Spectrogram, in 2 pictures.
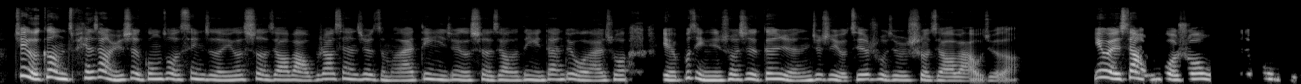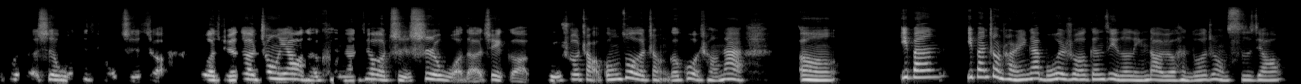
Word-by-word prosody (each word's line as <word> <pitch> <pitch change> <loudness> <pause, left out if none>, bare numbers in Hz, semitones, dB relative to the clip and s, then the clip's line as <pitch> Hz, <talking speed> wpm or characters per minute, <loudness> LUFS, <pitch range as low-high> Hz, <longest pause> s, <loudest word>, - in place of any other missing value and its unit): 这 405 -3 +4
个 250 - +8
更 300 -1 +4
偏 280 +5 -1
向 310 -6 +1
于 205 - +3
是 245 +3 0
工 250 +3 +1
作 250 -2 -1
性 235 +2 -1
质 215 -1 -2
的 195 -1 -1
一 195 - -1
个 210 +2 -1
社 220 +1 -2
交 210 0 -2
吧， 205 -2 -2
我 185 - -5
不 200 - -8
知 240 - -3
道 250 0 -1
现 255 +1 -4
在 235 - 0
是 230 0 -2
怎 205 -1 -5
么 185 -1 -4
来 190 +1 -2
定 245 +5 -2
义 220 -3 0
这 210 +1 -3
个 195 0 -1
社 200 +1 -2
交 200 0 -2
的 190 0 -2
定 210 +2 -1
义， 195 - 0
但 225 +2 -3
对 245 +2 -2
我 200 -3 0
来 185 0 -4
说， 220 +3 -2 0.4
也 210 -3 +2
不 195 - -5
仅 245 -9 +2
仅 195 0 +3
说 230 +4 +1
是 235 +2 +1
跟 255 +3 +2
人 185 -3 -1
就 225 +4 0
是 220 0 -2
有 180 -4 -1
接 225 +7 -1
触 225 -1 -2
就 205 +1 -2
是 195 - -2
社 205 +1 -2
交 185 -2 -3
吧， 175 -1 -4
我 - - -5
觉 180 - -11
得。 - - -9 0.7
因 330 +2 +1
为 275 -6 +7
像 290 +4 +5
如 230 +2 -2
果 235 -3 +2
说 250 +5 +2
我 240 - +2
是 485 - -17
雇 255 -2 -3 0.2
主 330 - -13
或 230 -2 -3
者 - - -10
是 230 - +1
我 205 -2 +2 0.2
自 235 - -7
己 - - -6
是 205 - -18
求 - - -14
职 340 - -7
者， - - -8 0.4
我 210 -2 +5
觉 195 0 +2
得 240 0 +3
重 270 +4 +2
要 250 -1 +4
的 195 -3 0
可 195 - -11
能 180 - -3
就 220 +2 0
只 195 -3 -1
是 240 +7 +3
我 200 -5 0
的 - - -5
这 205 -1 0
个 - - -7 0.2
比 180 - 0
如 175 - -2
说 230 +5 -2
找 215 -1 -3
工 225 +3 +1
作 285 -2 +2
的 215 - +1
整 205 +2 -4
个 195 -1 -1
过 250 0 -2
程。 200 0 -1
那 235 -4 +2 0.5
嗯， 200 -2 +5 0.6
一 335 - +4
般 335 +1 +3 0.2
一 335 - 0
般 340 0 +2
正 345 -5 +2
常 235 -3 +3
人 210 - +5
应 235 - +1
该 270 - +3
不 215 0 +1
会 255 0 +4
说 225 -1 +1
跟 235 +1 0
自 240 - -4
己 235 - +2
的 200 -1 +1
领 195 0 +2
导 210 -2 0
有 195 0 +1
很 195 -1 +1
多 195 +3 -1
这 225 +2 -3
种 205 -4 0
私 200 +1 -3
交。 200 +3 -2
220 Hz, 310 characters per minute, -22 LUFS, 195-250 Hz, 0.7 s, 个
